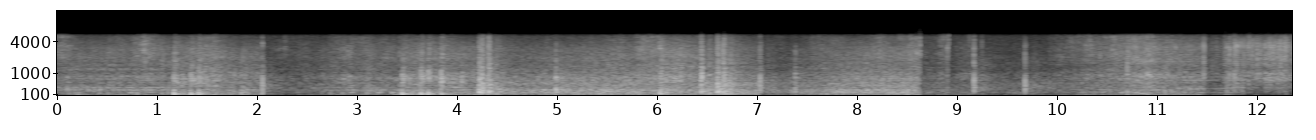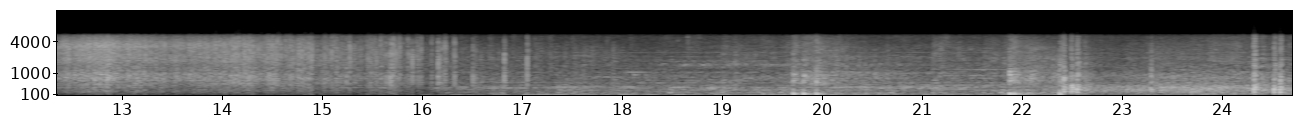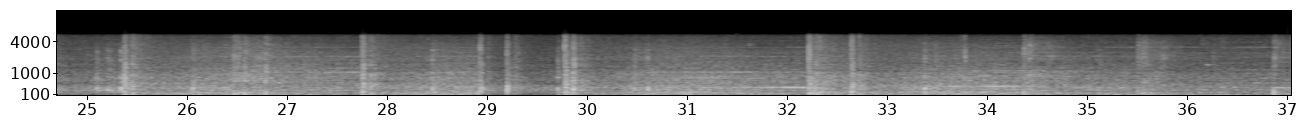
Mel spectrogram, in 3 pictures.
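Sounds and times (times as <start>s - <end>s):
firework crackling: 0.0s - 18.1s, 19.0s - 31.4s, 32.0s - 36.0s
firework bangs: 0.8s - 2.3s, 3.3s - 16.9s, 19.7s - 20.3s, 21.8s - 31.0s, 32.2s - 33.6s.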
